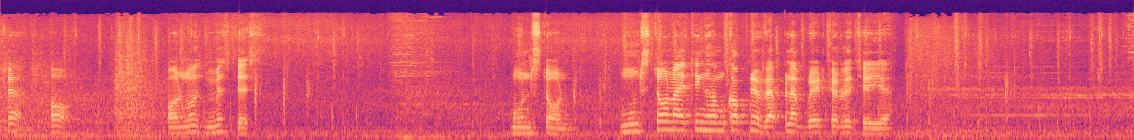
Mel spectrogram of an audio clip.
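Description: Footsteps hurry over cobblestones.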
